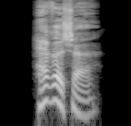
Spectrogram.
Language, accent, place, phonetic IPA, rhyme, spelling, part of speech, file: German, Germany, Berlin, [ˈhɛʁɪʃɐ], -ɛʁɪʃɐ, herrischer, adjective, De-herrischer.ogg
- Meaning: 1. comparative degree of herrisch 2. inflection of herrisch: strong/mixed nominative masculine singular 3. inflection of herrisch: strong genitive/dative feminine singular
